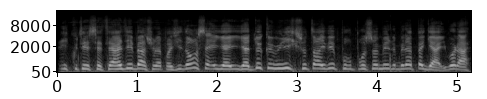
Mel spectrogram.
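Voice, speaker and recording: A man's voice: very high voice, racing. A man interviewed at an outdoor market, indignant and stumbling over his words, speaking into a reporter's mic. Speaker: right-wing voter interviewed at a market.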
